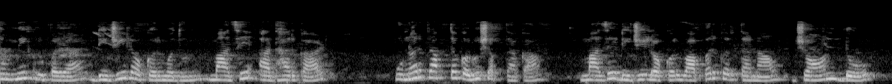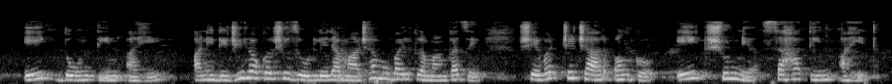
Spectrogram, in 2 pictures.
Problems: none marked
